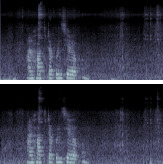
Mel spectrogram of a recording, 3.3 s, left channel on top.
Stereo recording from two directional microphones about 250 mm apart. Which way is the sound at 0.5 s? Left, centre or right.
Left.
